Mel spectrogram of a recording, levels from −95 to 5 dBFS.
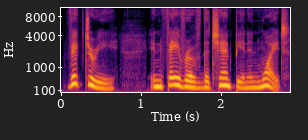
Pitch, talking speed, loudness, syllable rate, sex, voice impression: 200 Hz, 165 wpm, -15 LUFS, 5.5 syllables/s, female, feminine, adult-like, tensed, clear, fluent, intellectual, calm, elegant, slightly strict, slightly sharp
